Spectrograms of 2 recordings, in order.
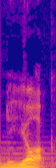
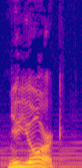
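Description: First: The R at the end of York is dropped. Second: The R at the end of York is pronounced. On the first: The speaker calls it wrong. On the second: The speaker calls it right. "simply pronounce his R's"

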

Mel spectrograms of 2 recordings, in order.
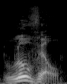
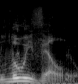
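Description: First: It is pronounced the way locals say it. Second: It is pronounced the way outsiders say it. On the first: This is how residents of the city say it. The speaker calls it right. "we know you're a local because you say it right" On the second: This is how people from elsewhere say it. The speaker calls it wrong. "as we say"

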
